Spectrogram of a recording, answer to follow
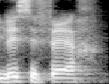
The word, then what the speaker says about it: laissez-faire: And we see that usually it leads to a, pronounced the French way, laissez-faire approach. And indeed, in a sense,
